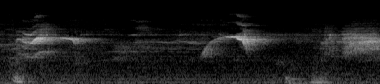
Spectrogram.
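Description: A starling gives three high whistled phrases: a wheezy note, a slurred rising-and-falling whistle, then a buzzy rasp, with short pauses between.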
